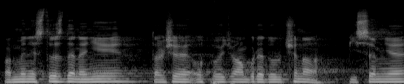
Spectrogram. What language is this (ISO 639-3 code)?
ces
